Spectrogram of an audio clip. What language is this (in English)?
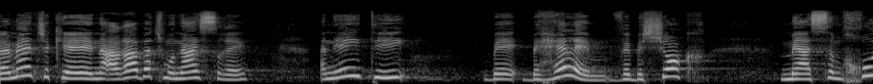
Hebrew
